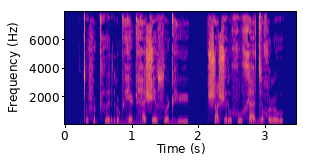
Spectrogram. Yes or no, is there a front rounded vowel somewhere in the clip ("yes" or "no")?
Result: yes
